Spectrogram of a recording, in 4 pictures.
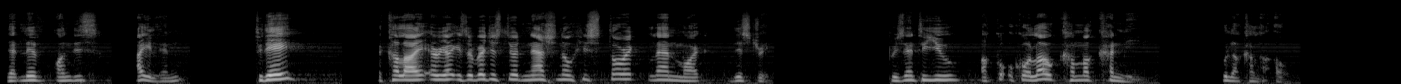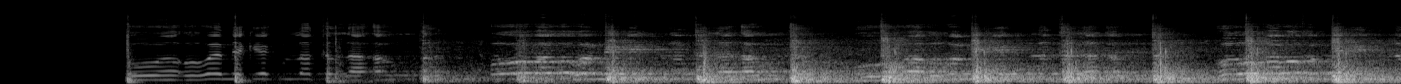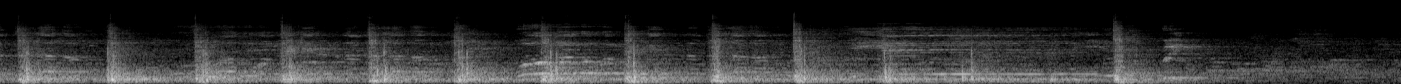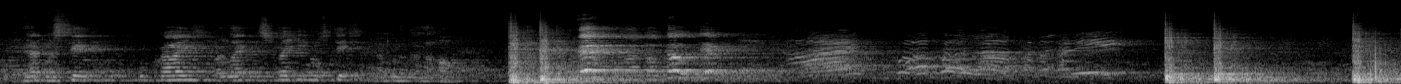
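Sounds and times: person chanting: 0:15.3 - 0:40.4
wooden sticks struck rhythmically: 0:18.2 - 0:39.6, 0:53.7 - 0:54.9.

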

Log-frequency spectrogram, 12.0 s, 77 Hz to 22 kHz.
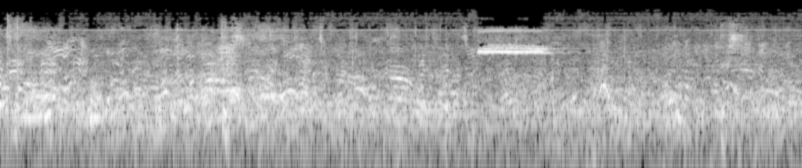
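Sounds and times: stadium crowd chatter: 0:00.0 - 0:12.0
referee's whistle: 0:07.2 - 0:08.4.

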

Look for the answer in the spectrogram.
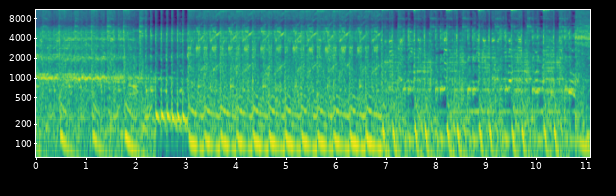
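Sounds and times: bass kick beat: 0:00.0 - 0:11.0.

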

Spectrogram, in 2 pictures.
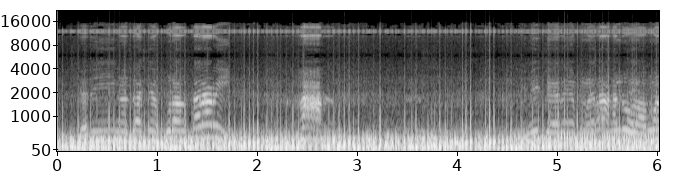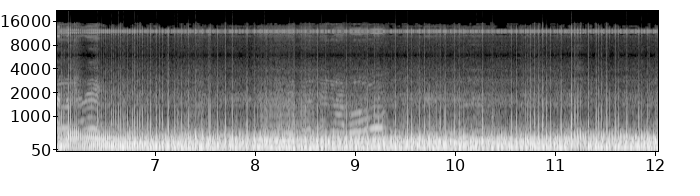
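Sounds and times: motorcycles at low revs: 0:00.0 - 0:12.0.

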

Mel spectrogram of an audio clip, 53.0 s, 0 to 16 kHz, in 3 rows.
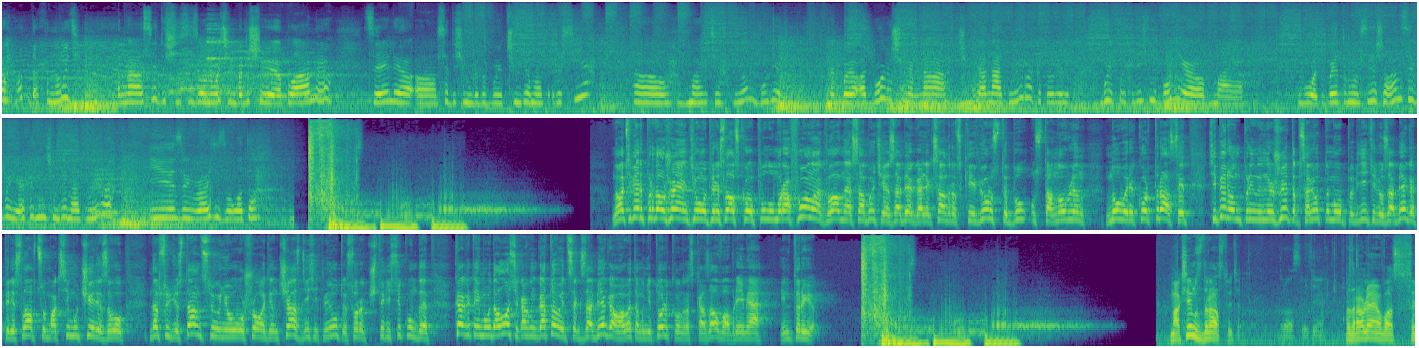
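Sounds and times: ringing tone: 0:01.9 - 0:04.8
heavy bass hit: 0:07.4 - 0:16.6, 0:21.5 - 0:23.5, 0:46.1 - 0:48.1.

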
